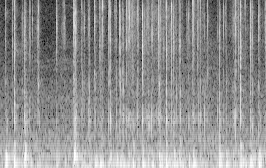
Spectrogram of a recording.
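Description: Fast fingertip typing with both hands on a slim Apple Mac keyboard with an aluminium body and white plastic keys. A rapid, continuous patter of short, dry key clicks with a soft low thump under each stroke and brief bright ticks on top, each tap dying away almost instantly.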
